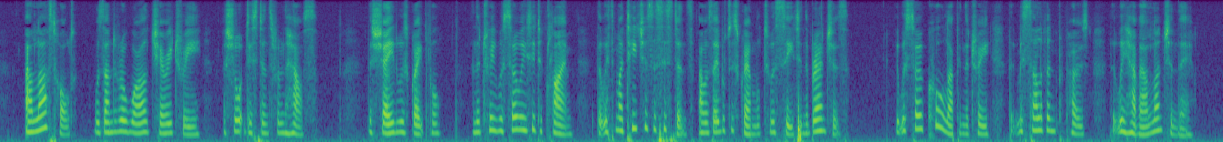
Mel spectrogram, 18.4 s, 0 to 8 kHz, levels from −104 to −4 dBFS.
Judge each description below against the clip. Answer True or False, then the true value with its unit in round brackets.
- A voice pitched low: False (215 Hz)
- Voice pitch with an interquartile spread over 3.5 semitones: True (4.5 semitones)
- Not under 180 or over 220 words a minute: True (200 wpm)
